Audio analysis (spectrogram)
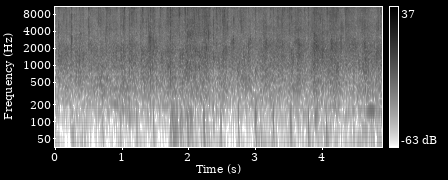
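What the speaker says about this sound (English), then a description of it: "let's give our panelists a round of applause" An audience applauds panelists at the end of a discussion on African American economics and the racial wealth gap, a steady dense clapping sustained at a moderate, somewhat distant level with no voices.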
